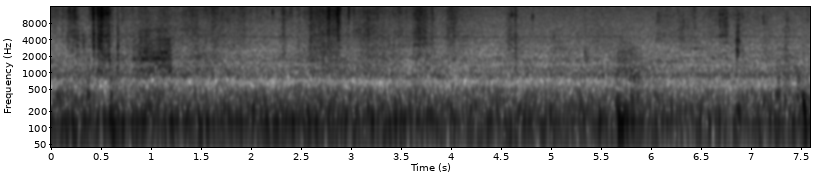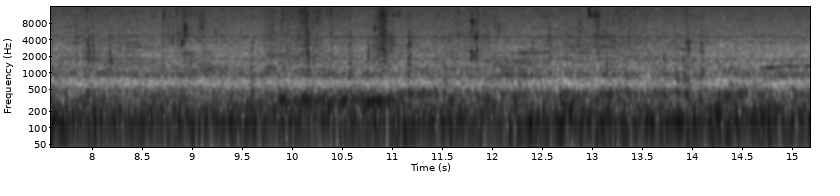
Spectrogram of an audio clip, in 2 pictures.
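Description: A person chewing takoyaki, with scattered light clicks and taps, over a steady low hum.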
